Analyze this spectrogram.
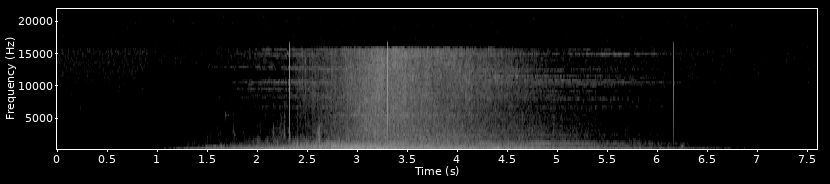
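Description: A deep fiery rumble swells up, roars and then fades away.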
